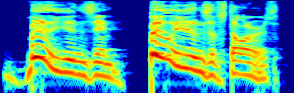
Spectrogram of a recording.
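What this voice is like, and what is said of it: Imitates another person's voice. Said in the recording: “my Carl Sagan impression”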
